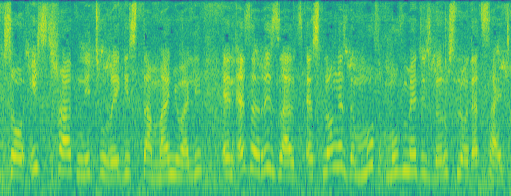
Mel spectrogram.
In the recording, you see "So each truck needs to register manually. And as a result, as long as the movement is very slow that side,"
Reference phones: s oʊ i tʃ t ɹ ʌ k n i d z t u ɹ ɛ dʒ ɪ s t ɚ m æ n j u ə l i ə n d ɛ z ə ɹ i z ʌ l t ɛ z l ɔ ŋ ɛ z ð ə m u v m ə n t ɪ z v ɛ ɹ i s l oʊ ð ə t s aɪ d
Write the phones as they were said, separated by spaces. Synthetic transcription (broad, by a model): s oʊ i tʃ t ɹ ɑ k n i d t u ɹ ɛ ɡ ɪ s t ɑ m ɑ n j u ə l i ə n d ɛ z ə ɹ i z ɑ l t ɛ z l ɔ ŋ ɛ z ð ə m u v m ə n t ɪ z v ɛ ɹ i s l oʊ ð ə t s aɪ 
